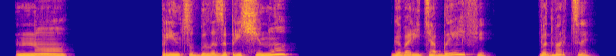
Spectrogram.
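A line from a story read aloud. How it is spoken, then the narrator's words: Uncertain. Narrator (Russian): Неуверенно приговорила я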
